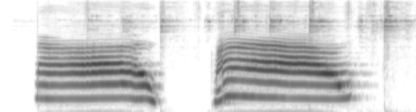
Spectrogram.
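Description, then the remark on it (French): Gros Chat, a cat that has smelled fish, meows loudly twice, each call long and drawn out with a drooping finish, separated by a brief pause. Insistent, with no other sounds. “Il a senti le poisson, se lèche les babines, miaule très fort, comme la fois où il a senti les sardines.”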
